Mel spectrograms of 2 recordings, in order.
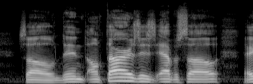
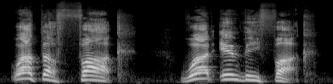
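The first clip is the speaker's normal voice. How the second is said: slow disbelief; 7 semitones higher, much slower than usual. Real, not acted. Drawn-out disbelief.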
